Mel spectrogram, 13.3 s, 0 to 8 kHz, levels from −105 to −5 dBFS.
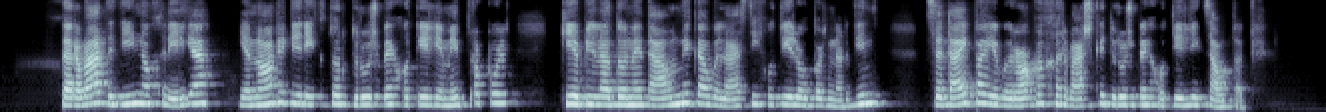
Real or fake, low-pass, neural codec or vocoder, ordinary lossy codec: fake; none; codec, 16 kHz, 2 kbps, X-Codec, HuBERT features, trained on balanced general audio; none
